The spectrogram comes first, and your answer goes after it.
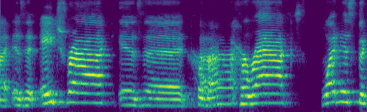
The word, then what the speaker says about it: HRAC: Is it Harac. Harac? What is the correct? And then what does it stand correct for? pronunciation is as a crow would say, Harak.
